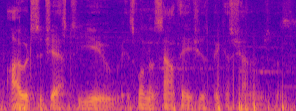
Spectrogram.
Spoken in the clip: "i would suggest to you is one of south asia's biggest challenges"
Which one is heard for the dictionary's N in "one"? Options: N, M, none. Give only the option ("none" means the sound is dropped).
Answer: N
